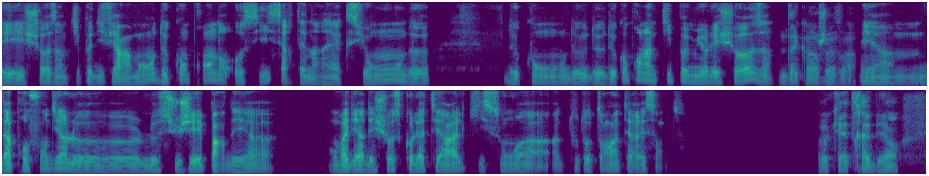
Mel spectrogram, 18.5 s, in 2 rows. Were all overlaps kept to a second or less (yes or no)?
yes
